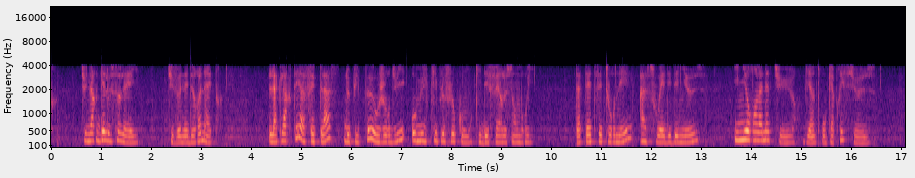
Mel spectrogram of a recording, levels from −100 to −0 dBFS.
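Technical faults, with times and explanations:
Nothing stood out as a technical problem on listening.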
